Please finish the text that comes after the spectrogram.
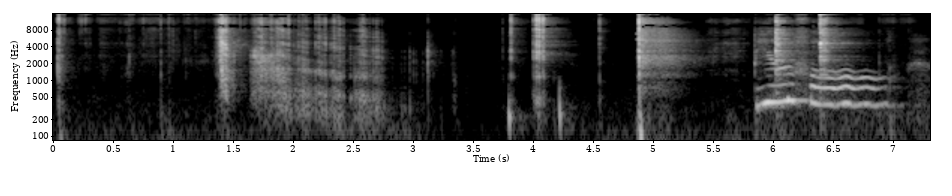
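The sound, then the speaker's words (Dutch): A tin of Smak canned meat being opened: rough scraping and tearing noises, a few clicks, a sharp metallic pop, then a high, wavering squeal near the end. “Ik ga de smak openmaken”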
